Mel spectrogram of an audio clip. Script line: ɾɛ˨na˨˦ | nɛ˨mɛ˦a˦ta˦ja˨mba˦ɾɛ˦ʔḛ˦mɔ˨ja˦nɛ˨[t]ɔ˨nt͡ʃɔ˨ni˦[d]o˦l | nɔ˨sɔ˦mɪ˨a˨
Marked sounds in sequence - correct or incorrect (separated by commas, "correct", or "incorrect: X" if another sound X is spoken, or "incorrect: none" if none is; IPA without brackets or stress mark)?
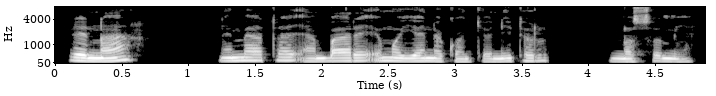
incorrect: k, incorrect: t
